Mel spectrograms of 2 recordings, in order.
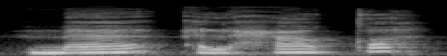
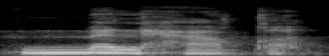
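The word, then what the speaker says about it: ما الحاقة: So, instead of Ma al-Haqqa, it became Mal-Haqqa.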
